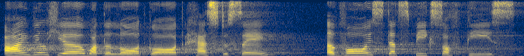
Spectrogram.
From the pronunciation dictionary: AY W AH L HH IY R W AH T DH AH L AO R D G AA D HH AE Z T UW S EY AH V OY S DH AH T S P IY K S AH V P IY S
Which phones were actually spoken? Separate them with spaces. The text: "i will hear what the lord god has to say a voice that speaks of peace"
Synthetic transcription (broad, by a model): AY W AH L HH IY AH W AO T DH AH L AO D G AA D HH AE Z T UW S EY AH V OY S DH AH T S P IY K S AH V P IY S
